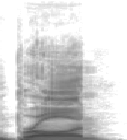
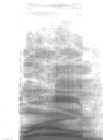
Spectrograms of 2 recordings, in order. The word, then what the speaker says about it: Braun: Christian Brawn. Brown. The kid from Brown, but it's spelled Braun.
